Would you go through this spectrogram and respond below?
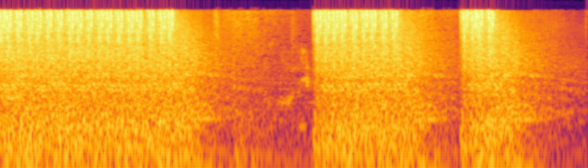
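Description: Weapons fire in the video game Mass Effect rattles out in loud, dense automatic bursts, briefly tailing off twice before resuming.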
